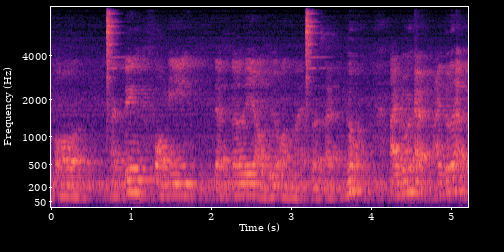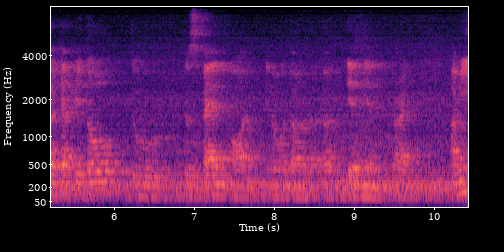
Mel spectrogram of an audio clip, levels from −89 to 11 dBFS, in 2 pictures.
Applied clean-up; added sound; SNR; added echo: none; Cutlery, silverware; 6 dB; reverberation time 0.9 s.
